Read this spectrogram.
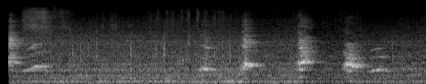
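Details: Pomeranian puppy dreaming in its sleep: soft, short whimpering yips arrive in a loose series about every half second in the second half, over a steady low hum.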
